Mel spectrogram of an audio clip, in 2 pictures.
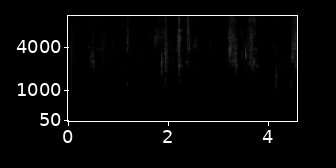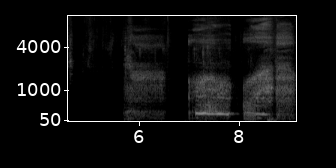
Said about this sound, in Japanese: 体に垂らしてこすりつける感じで洗うらしいにゃ。 では、気に入っていただけるかも含めて試しにやってみましょうにゃ。このまま上下左右に動きながら泡立てていきましょうにゃ。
